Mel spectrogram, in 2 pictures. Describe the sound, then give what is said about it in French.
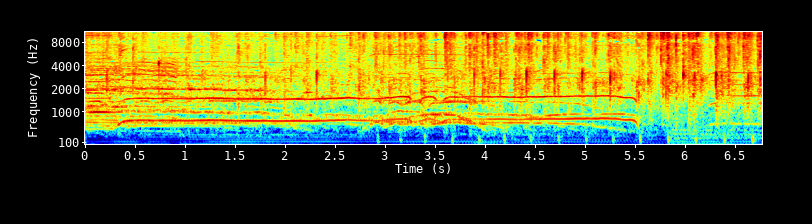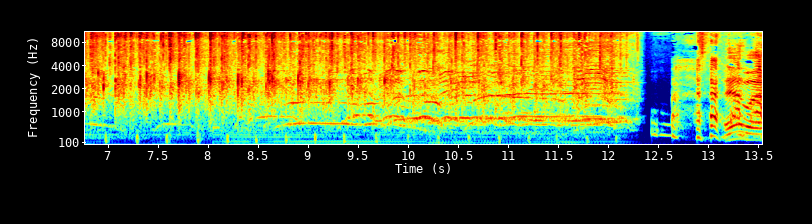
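A crowd at a launch evening cheers a hurrah with sustained clapping, whoops and shouted voices. The loud, busy cheering rolls on for about twelve seconds and then cuts off abruptly into a brief different sound. “Ça, c'est juste un hourra pour des bons souvenirs”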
